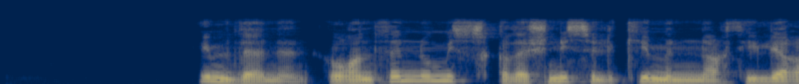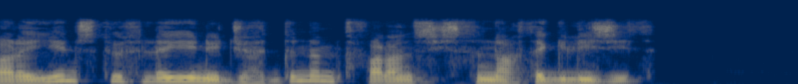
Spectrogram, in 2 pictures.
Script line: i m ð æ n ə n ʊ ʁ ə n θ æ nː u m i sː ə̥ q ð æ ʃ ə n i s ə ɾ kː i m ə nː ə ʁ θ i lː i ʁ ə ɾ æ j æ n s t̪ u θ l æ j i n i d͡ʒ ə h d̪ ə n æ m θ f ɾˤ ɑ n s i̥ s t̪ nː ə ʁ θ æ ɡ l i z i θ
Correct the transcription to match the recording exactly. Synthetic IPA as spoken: i m ð æ n ə n ʊ ʁ ə n θ æ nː u m i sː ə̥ q ð æ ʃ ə n i s ə l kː i m ə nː ə ʁ θ i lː i ʁ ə ɾ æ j i n s t̪ u θ l æ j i n i d͡ʒ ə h d̪ ə n æ m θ f ɾˤ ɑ n s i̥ s t̪ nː ə ʁ θ æ ɡ l i z i θ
